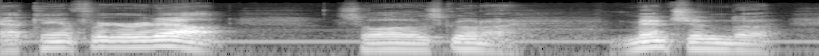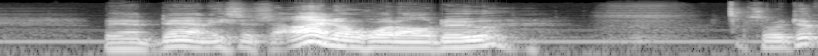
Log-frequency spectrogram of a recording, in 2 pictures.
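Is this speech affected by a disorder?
No.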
